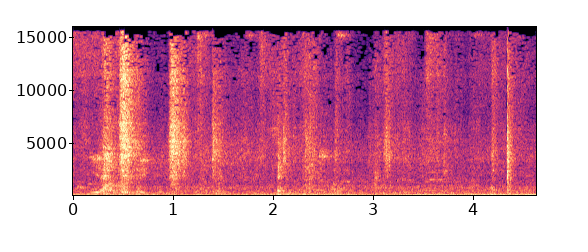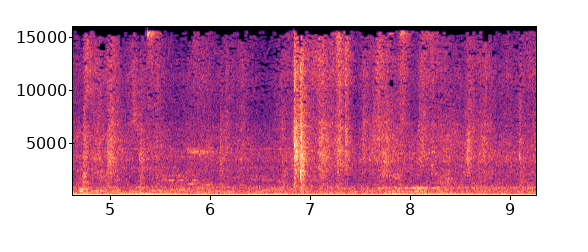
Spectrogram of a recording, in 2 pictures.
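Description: A tram starts rolling along its rails with a deep, growing rumble.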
